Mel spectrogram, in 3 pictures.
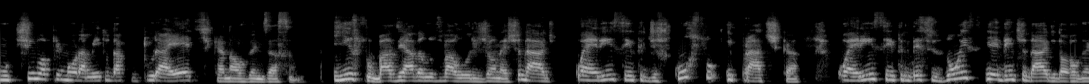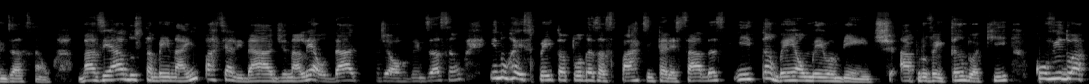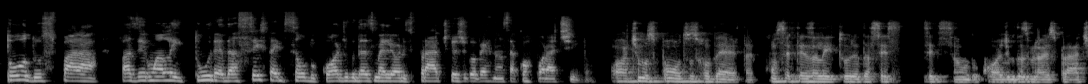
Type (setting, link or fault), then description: link, video call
